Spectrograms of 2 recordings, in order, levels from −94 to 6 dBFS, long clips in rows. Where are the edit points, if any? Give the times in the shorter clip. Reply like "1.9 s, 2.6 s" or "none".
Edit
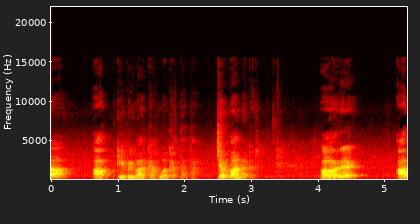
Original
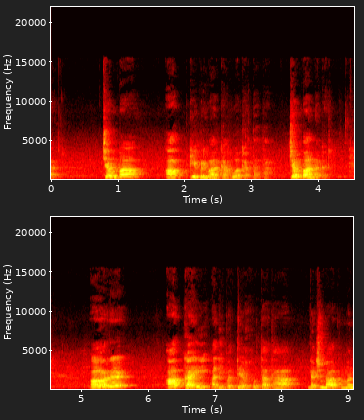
none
